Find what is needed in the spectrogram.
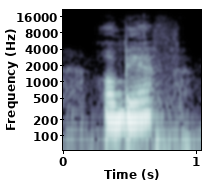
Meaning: discovery (something discovered)
- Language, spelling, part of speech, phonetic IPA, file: Czech, objev, noun, [ˈobjɛf], Cs-objev.ogg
